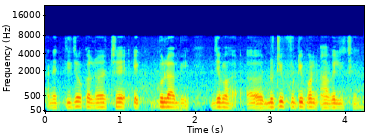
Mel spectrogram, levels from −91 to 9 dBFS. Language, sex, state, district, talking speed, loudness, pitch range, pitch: Gujarati, male, Gujarat, Gandhinagar, 180 wpm, -17 LUFS, 125-135 Hz, 130 Hz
